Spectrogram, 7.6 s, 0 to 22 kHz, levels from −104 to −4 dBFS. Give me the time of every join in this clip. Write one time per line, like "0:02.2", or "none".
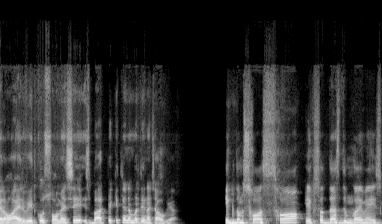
none

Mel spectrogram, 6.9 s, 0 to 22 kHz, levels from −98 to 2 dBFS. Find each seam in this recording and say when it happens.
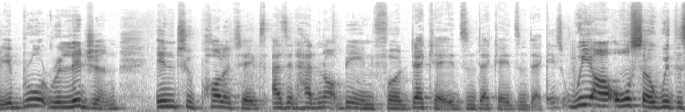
0:05.7

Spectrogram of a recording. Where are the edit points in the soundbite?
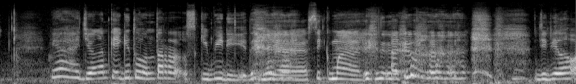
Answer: none

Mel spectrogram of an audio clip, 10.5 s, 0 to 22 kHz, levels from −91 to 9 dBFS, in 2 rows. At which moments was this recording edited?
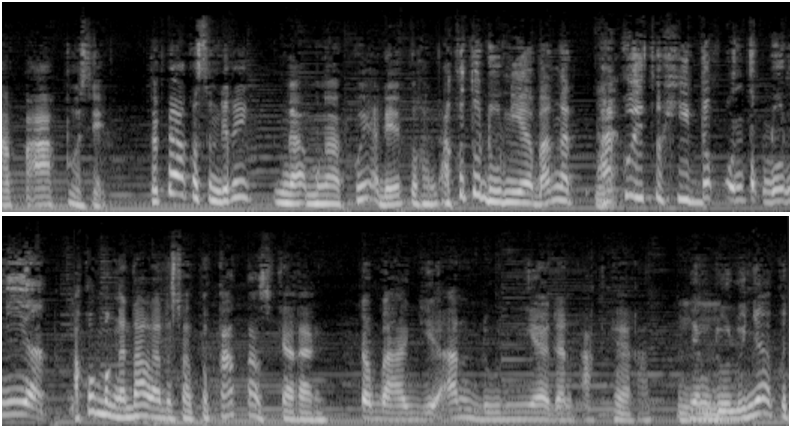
0:05.6

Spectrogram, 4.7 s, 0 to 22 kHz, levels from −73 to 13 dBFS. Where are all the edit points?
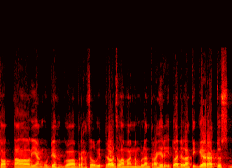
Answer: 0:02.3

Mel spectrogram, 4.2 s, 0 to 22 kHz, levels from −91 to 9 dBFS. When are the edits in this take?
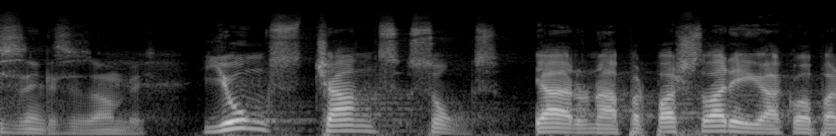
0:02.6

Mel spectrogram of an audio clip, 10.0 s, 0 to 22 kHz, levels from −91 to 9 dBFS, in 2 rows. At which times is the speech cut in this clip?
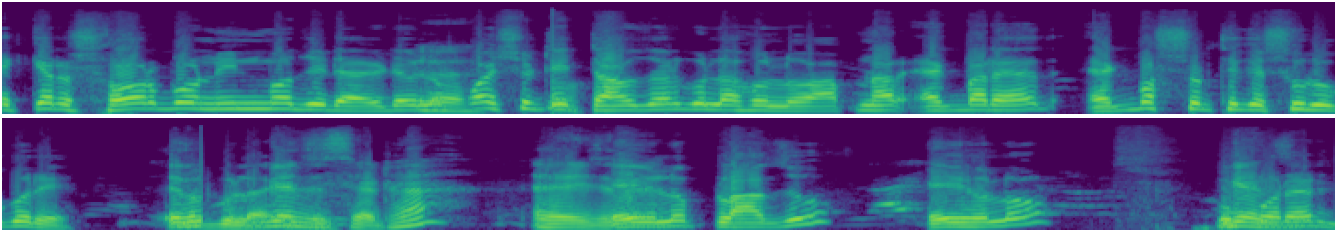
0:02.1
0:05.7

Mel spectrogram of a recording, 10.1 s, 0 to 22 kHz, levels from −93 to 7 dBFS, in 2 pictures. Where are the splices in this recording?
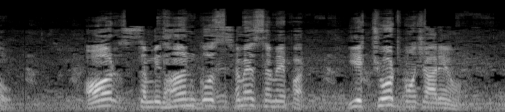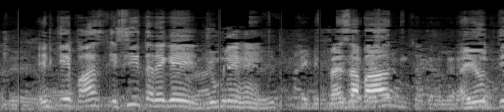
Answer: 0:07.9

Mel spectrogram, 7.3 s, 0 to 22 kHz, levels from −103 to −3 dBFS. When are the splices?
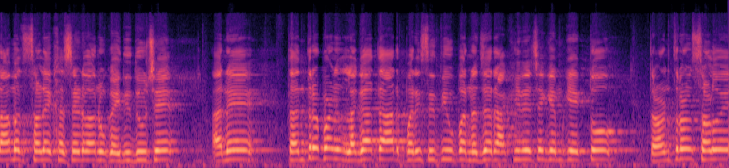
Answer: none

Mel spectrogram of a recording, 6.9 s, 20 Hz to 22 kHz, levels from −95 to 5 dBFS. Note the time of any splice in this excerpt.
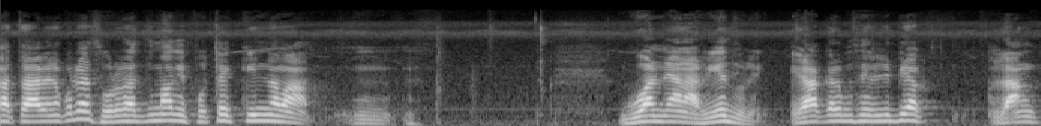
none

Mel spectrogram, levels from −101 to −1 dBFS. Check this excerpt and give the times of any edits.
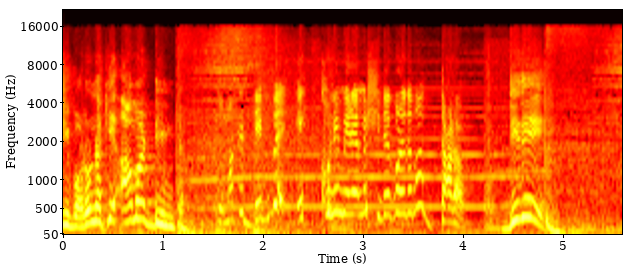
0:01.4

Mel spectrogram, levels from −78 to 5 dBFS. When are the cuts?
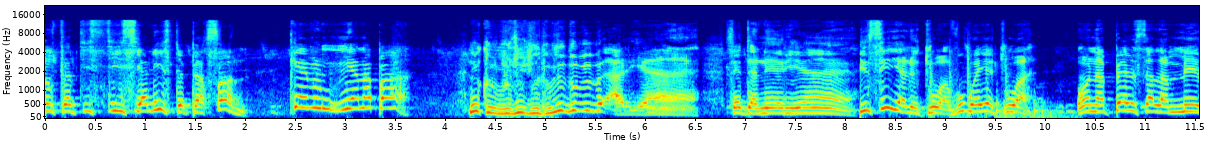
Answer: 0:08.1

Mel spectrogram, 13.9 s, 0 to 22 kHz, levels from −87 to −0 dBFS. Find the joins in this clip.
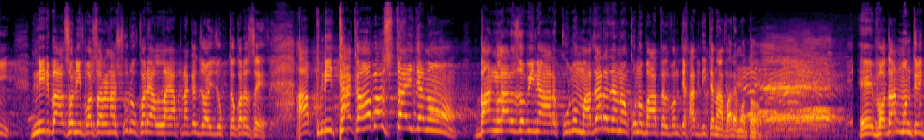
0:12.7

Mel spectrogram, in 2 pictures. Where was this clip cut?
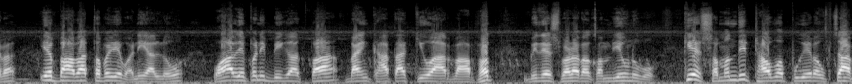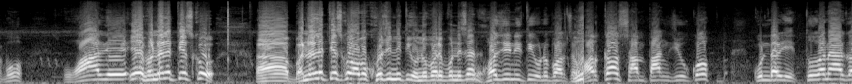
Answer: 0:14.4

